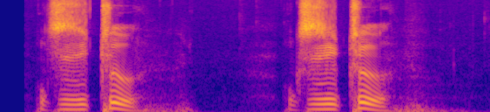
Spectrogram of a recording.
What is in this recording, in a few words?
hruso, engagement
